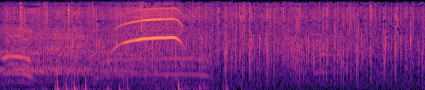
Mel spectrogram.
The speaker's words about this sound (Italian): voi lo conoscete Mario Vattani, l'ex console, quello che ha perso il posto di lavoro per lavorare con noi? Gli facciamo un bel applauso.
